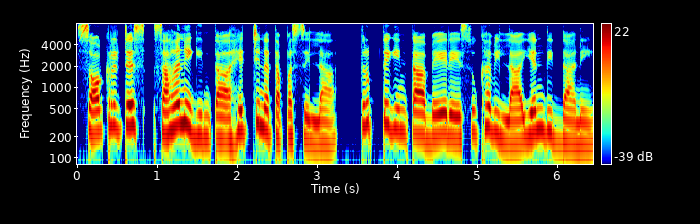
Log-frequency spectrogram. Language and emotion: Kannada, neutral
